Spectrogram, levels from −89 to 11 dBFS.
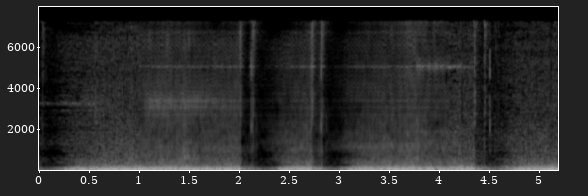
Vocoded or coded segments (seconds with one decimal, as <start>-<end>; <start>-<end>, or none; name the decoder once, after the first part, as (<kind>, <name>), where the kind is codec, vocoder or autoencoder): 1.0-4.1 (vocoder, Vocos)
